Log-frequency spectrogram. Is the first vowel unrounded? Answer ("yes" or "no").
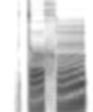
no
